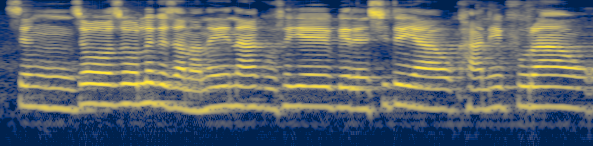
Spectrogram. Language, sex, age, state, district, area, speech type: Bodo, female, 60+, Assam, Chirang, urban, spontaneous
